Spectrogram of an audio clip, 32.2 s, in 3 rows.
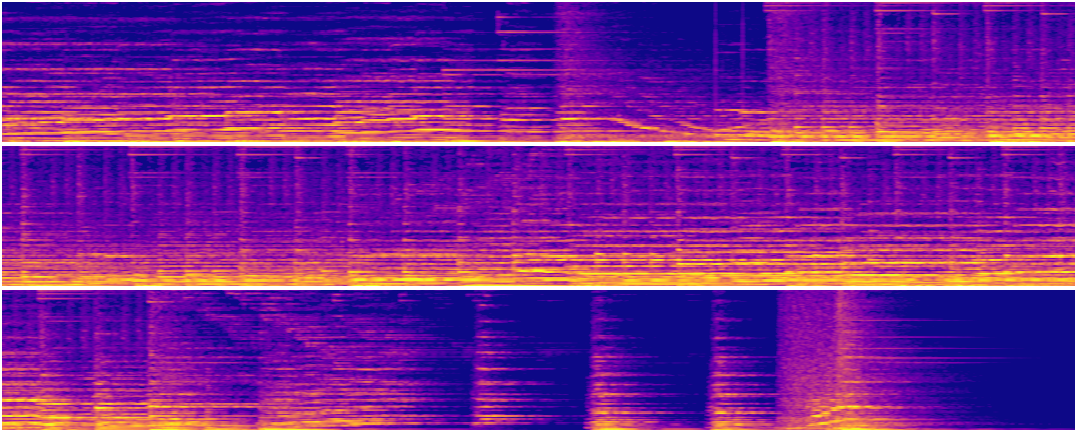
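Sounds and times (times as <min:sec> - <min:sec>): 
instrumental music: 0:00.0 - 0:31.6.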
